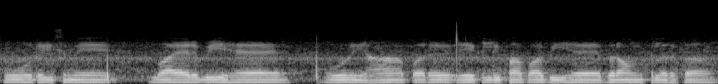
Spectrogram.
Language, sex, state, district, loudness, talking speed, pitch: Hindi, male, Haryana, Jhajjar, -16 LUFS, 125 wpm, 105 Hz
